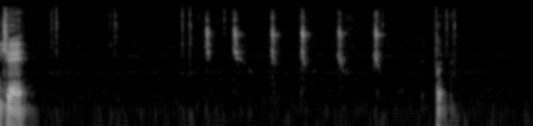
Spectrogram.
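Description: A man speaks briefly and close into a microphone.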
